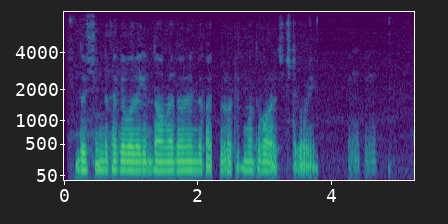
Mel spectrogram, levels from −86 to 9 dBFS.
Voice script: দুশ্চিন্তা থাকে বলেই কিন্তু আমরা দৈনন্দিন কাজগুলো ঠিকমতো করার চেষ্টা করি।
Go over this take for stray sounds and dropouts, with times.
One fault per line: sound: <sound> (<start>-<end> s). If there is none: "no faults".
sound: dropout (2.2-2.3 s)
sound: laugh (4.3-4.7 s)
